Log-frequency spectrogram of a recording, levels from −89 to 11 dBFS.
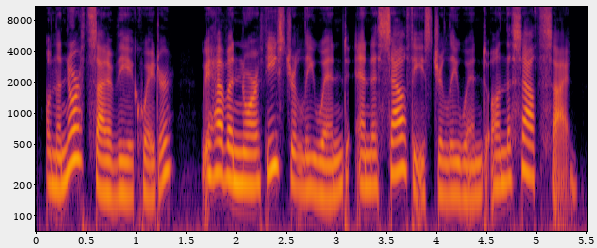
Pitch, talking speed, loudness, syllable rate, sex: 205 Hz, 220 wpm, -18 LUFS, 5.7 syllables/s, female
